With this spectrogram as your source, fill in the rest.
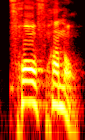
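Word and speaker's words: Fanon: ফরাসি আলজেরিয়ান চিন্তাবিদ ফানো। ফানো নাম আসল উচ্চারণটা।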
